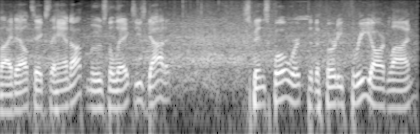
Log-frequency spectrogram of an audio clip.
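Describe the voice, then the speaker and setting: A man with a medium-pitched voice calls an American football game on live radio at a normal speed. His delivery comes in clipped, descriptive phrases against a backdrop of stadium crowd noise.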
